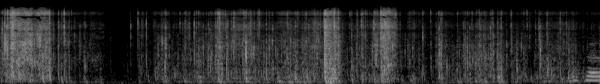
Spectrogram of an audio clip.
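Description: Paper wrapping crinkling and rustling as a small gift package is unwrapped by hand, loudest in a burst at the start and in two sharp crackles about three and four seconds in.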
